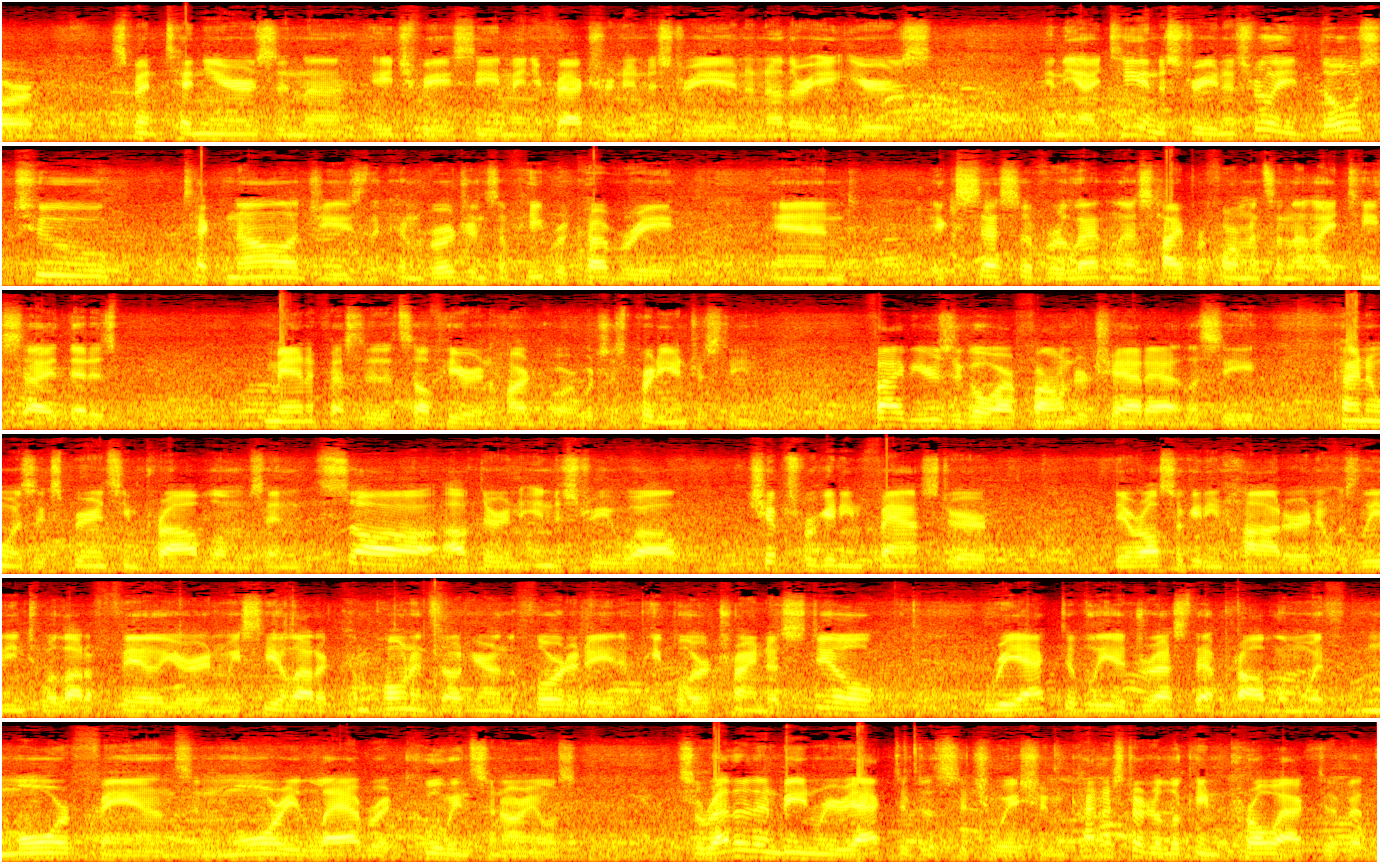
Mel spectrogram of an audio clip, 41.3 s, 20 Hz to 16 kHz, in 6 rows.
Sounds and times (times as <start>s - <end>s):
Speech: 0.0s - 41.3s.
